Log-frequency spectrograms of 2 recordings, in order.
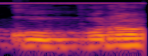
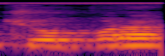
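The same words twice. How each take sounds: First: कोपरा with a hard k in place of ch; misread CH as K. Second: Said in the usual way. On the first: Shown as a demonstration. Teacher shows learners a likely misreading, कोपरा with k for ch. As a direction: say कोपरा, opening on a k sound. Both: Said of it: "यहाँ सीएच से हमने क बोला".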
